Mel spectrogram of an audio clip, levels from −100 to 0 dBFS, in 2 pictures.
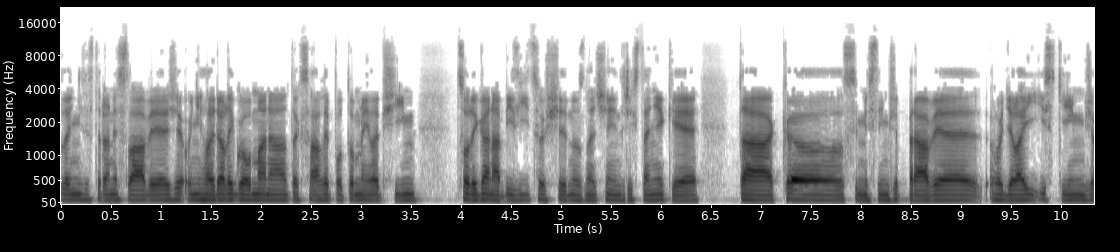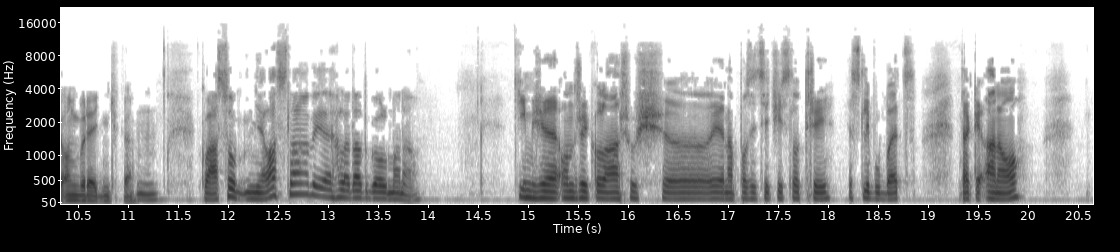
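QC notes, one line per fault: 6.72–9.93 s scattered short gaps: about seven lost packets, longest roughly 40 ms, each patched by continuing the preceding sound, leaving brief ticks and smears before "tím že on bude".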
